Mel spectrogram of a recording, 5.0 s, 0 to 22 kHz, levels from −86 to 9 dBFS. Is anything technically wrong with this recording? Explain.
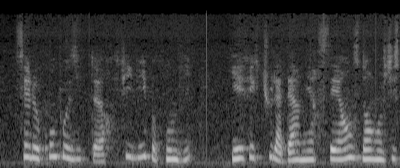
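Yes. From 0.13 s to the end, the speech carries a steady run of sharp ticks, about one every 0.15 s, some noticeably stronger than others, around thirty in all. These are word clock ticks. The receiving device is running on its own clock instead of locking to the sender's, so each time the two clocks slip past each other a sample is dropped or repeated. The tick rate points to a clock mismatch of roughly 150 ppm.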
